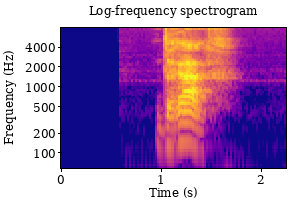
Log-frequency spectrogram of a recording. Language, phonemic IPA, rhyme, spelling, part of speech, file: Dutch, /draːx/, -aːx, draag, verb, Nl-draag.ogg
- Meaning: inflection of dragen: 1. first-person singular present indicative 2. second-person singular present indicative 3. imperative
